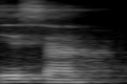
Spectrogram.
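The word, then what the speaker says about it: Esan: say isan but it's not pronounced I isan isan person real Asian person will never tell you isan it's asan asan e s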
